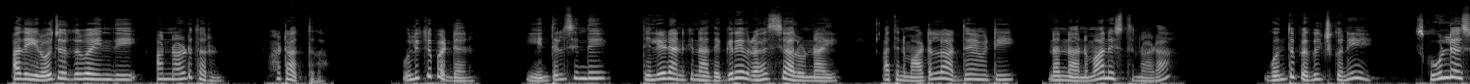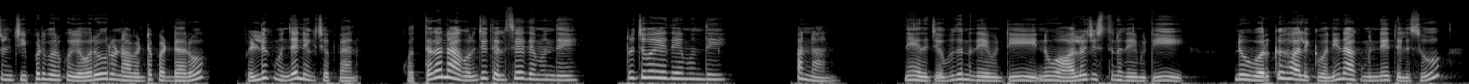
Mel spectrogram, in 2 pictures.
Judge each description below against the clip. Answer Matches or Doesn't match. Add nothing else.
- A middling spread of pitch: Doesn't match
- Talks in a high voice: Matches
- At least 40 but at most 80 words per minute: Doesn't match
